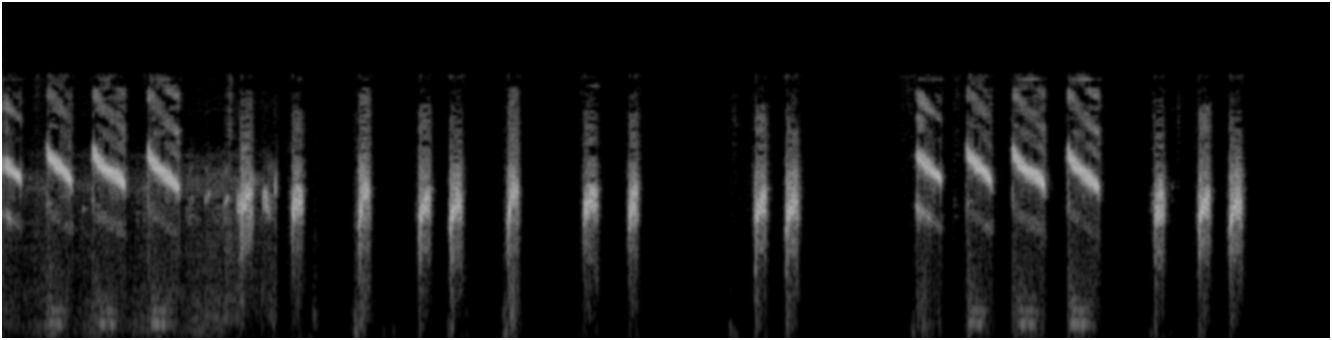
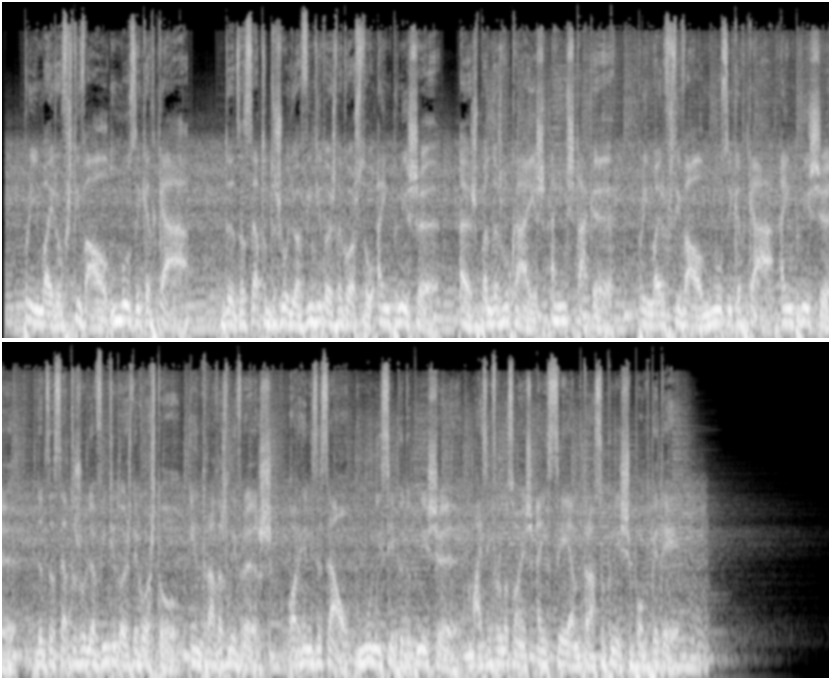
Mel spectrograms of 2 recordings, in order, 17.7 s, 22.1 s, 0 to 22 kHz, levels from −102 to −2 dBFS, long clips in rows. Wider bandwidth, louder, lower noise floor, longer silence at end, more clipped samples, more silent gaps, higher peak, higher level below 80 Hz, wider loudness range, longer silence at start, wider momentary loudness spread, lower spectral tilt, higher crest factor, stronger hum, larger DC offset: second, 10 kHz vs over 20 kHz; second, -32 LUFS vs -10 LUFS; first, under -90 dBFS vs -80 dBFS; second, 1.15 s vs 1.55 s; neither; first, 14.04-14.08 s, 14.70-14.74 s vs none; second, -22 dBFS vs 0 dBFS; second, under -90 dBFS vs -20 dBFS; first, 8 LU vs 1 LU; about the same, 0 s vs 0 s; first, 11 LU vs 4 LU; second, 3.5 dB/octave vs -5 dB/octave; about the same, 14 dB vs 10 dB; neither; second, under 0.1% vs 2%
